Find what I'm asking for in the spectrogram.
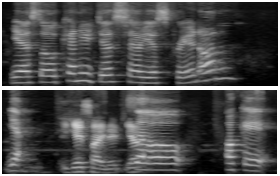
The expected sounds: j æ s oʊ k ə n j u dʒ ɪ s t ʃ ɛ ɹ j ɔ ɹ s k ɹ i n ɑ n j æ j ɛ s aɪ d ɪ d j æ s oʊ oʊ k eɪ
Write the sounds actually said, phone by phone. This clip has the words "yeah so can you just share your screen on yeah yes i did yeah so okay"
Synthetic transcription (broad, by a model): j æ s oʊ k ə n j u dʒ ɪ s t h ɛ l j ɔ s k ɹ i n ɑ n j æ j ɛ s aɪ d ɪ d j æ s oʊ oʊ k eɪ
